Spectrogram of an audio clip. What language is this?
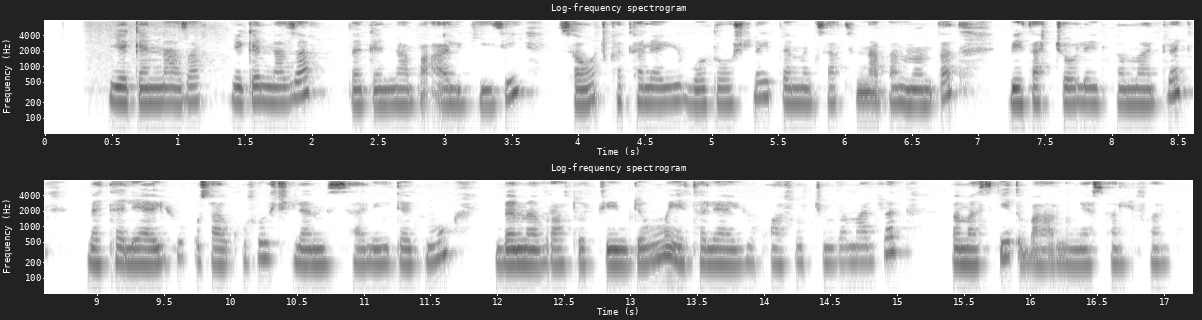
Amharic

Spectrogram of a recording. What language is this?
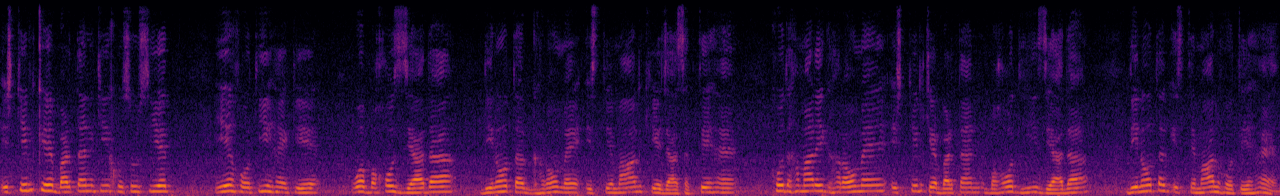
Urdu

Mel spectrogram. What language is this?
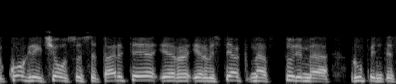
Lithuanian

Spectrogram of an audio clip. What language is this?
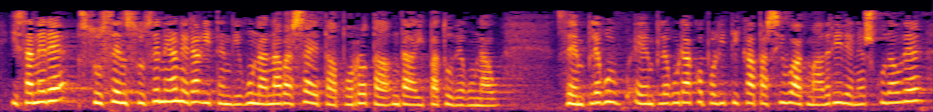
Basque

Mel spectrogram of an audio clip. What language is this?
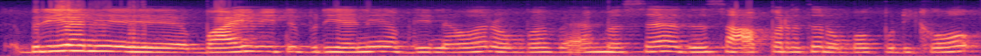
Tamil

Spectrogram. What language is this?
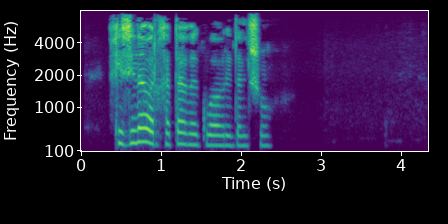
Pashto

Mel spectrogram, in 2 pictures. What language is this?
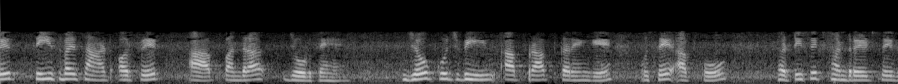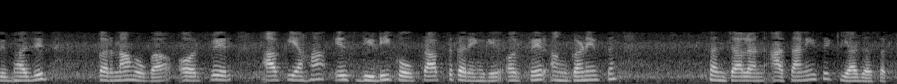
Hindi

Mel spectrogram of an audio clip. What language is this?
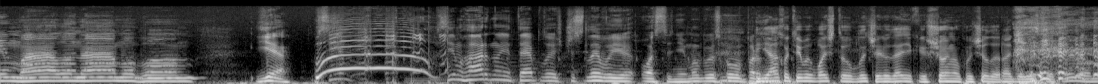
Ukrainian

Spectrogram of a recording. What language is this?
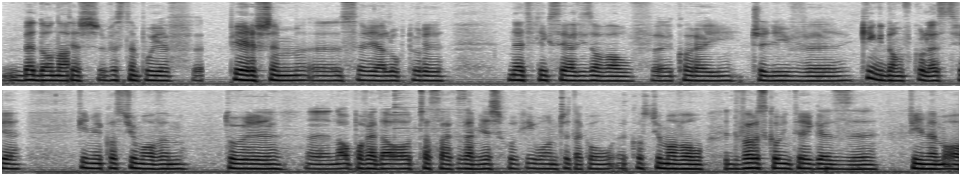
Polish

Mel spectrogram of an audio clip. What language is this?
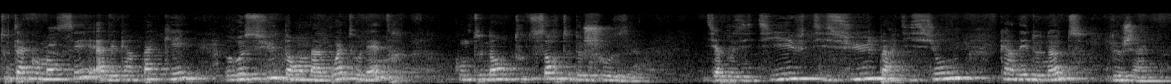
French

